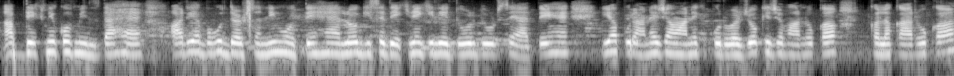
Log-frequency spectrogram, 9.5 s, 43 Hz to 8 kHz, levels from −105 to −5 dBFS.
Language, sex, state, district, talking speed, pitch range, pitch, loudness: Hindi, female, Chhattisgarh, Bilaspur, 205 wpm, 200-220 Hz, 210 Hz, -16 LUFS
